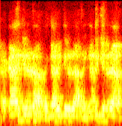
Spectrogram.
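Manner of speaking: excited, rushed, rattled-off repetition. Explaining own rush to share ideas, imitating own rushed excited talk. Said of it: "I talk really fast because I'm like".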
